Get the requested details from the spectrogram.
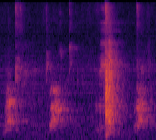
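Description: A dog named Andros barks four times in short, evenly spaced yips over a couple of seconds, moderately loud, with the third bark the sharpest and strongest.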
